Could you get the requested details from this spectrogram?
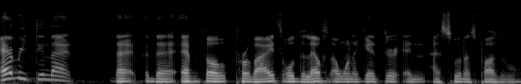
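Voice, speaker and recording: A man with a Spanish accent and a medium-pitched voice speaks at a very fast pace in a very clean recording with a silent background. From Guatemala. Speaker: insurance agent. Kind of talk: interview. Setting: studio. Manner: halting.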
